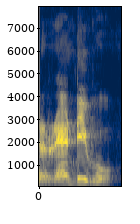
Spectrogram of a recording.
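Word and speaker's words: rendezvous: फिर देख लें रेंडिवो, रेंडिवो में दो अल्फ़ाबेट साइलेंट है, जेड और एस, ये दोनों क्या होंगे, साइलेंट होंगे।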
